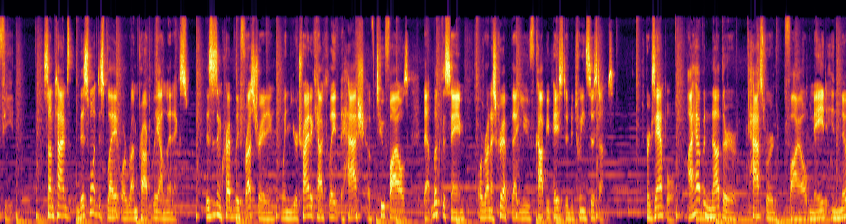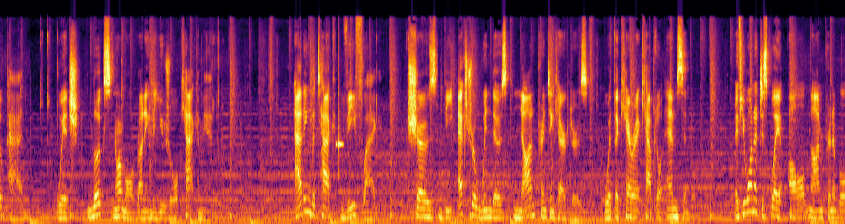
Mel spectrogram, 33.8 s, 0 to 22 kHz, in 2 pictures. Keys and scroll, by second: 16.1 ctrl+l, 17.6-18.6 typing, 20.8-22.1 typing, 23.3 ctrl+p, 24.1 ctrl+BackSpace, 24.3 ctrl+BackSpace, 24.5 ctrl+BackSpace, 25.0-28.1 typing, 31.0-31.8 typing, 32.5 ctrl+l, 33.0 ctrl+a, 33.6 Right.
